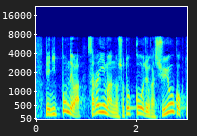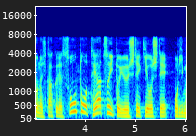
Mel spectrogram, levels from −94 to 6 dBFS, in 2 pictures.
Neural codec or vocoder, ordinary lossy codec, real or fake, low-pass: none; none; real; 7.2 kHz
